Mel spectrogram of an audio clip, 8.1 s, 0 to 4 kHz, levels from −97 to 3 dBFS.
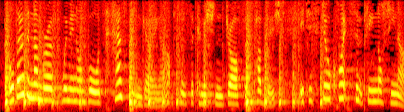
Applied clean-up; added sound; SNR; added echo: none; Snare drum; 6 dB; none.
